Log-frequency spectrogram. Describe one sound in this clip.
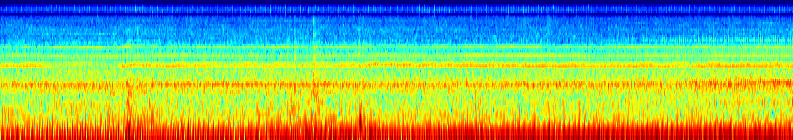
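Cardboard thumps into the hopper of a garbage truck.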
